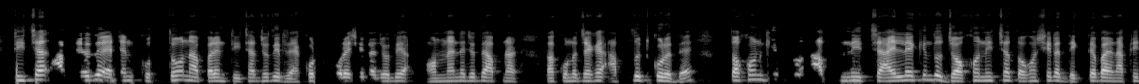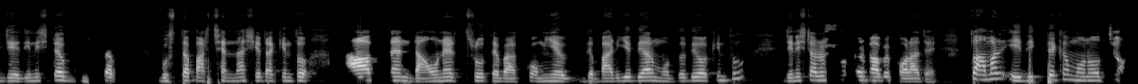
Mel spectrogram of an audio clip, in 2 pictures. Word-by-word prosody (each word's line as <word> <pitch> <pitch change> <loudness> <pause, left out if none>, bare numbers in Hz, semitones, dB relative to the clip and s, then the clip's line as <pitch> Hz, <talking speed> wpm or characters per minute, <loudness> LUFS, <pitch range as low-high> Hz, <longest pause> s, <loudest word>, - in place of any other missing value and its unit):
Teacher 195 +3 +5 0.2
আপনি 180 - -5
যদি 205 +4 +2
attend 185 +3 +1
করতেও 165 +5 -3
না 170 - +5
পারেন, 160 +1 +3
টিচার 150 +2 -4
যদি 170 +2 -2 0.2
রেকর্ড 150 +6 -3
করে 170 0 +3
সেটা 170 -3 -4
যদি 155 +1 -2 0.3
অনলাইনে 160 +3 -1
যদি 170 +1 -3
আপনার 150 -1 -3 0.3
বা 145 - +3
কোন 160 0 -3
জায়গায় 175 +2 +3
আপলোড 185 +7 -3
করে 170 -3 +5
দেয় 285 +2 -1 0.4
তখন 185 +5 +2
কিন্তু 235 -1 -17 0.2
আপনি 175 0 -4 0.2
চাইলে 170 +4 +6
কিন্তু 215 -1 0 0.2
যখন 155 +4 +2
ইচ্ছা 180 +2 -2
তখন 170 +2 -3
সেটা 180 -1 +1
দেখতে 145 +3 -2
পারেন। 160 -2 +6
আপনি 145 +4 -6
যে 155 - +2
জিনিসটা 165 +5 -1 0.2
বুঝতে 145 - -6 0.6
বুঝতে 155 +4 0
পারছেন 165 +1 -1
না - - -1
সেটা 170 -1 0
কিন্তু 170 +1 -2 0.6
ups 180 0 +3
and 175 -1 0
down 145 +3 +1
এর 175 - +2
থ্রুতে 170 -2 -3
বা 145 - +3 0.2
কমিয়ে 150 -1 -2 0.4
বাড়িয়ে 150 +3 0
দেওয়ার 175 0 +3
মধ্য 150 -1 -12
দিয়েও 175 0 +1
কিন্তু 190 +6 -10 0.5
জিনিসটা 175 +4 -2
আরো 195 0 0
সুন্দরভাবে 180 -4 +1
করা 140 0 +2
যায়। - - -10 0.3
তো - - -3
আমার 255 +4 +3 0.2
এদিক 175 +1 -3
থেকে 215 +3 0
মনে 180 -1 -3
হচ্ছে 180 0 -8
অ - - -11
170 Hz, 175 wpm, -22 LUFS, 155-185 Hz, 0.6 s, চাইলে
